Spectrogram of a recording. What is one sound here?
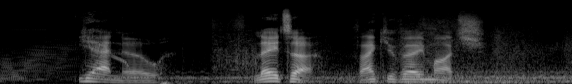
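Electronic game sound effects sweep up and down in pitch.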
